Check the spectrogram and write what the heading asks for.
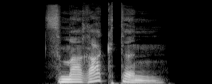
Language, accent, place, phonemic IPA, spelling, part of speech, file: German, Germany, Berlin, /smaˈrakdən/, smaragden, adjective, De-smaragden.ogg
- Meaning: 1. emerald 2. emerald-green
